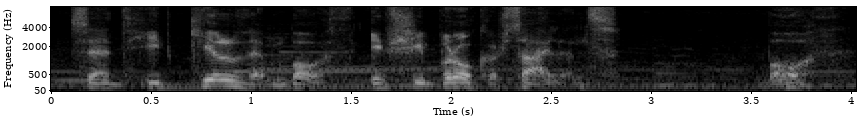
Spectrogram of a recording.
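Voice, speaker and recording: An actor playing a rugged, confident mercenary in a video game, blunt and wry. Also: male voice, lowish voice, expressive, slow, over music. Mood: intent, serious. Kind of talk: video game cutscene acting.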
